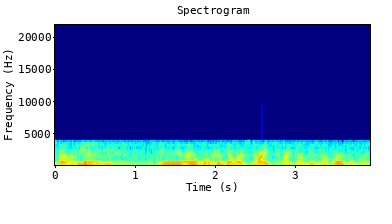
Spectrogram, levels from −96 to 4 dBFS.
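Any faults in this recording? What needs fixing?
Echo with no canceller: the far end's loudspeaker feeds its microphone unchecked, so the whole clip is shadowed by a thinner copy about 10 dB down, roughly a third of a second late. Enabling acoustic echo cancellation at the far end, or using a headset there, would prevent it.

GSM full-rate codec: the vocal-tract model with sparse pulse excitation, consistent with 13 kbps GSM full rate, cuts everything above 4 kHz and leaves a plainly audible buzzy, gravelly roughness throughout. Carrying the call on a wideband codec such as AMR-WB or Opus would prevent it.

GSM bit errors: corrupted decoder parameters around 1.87 to 1.93 s, a 60 ms burst that fits two damaged frames, distort the spectrum and level into a brief squawk and gargle. Stronger channel coding, or muting frames that fail the error check, would prevent it.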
